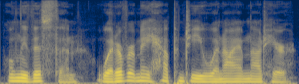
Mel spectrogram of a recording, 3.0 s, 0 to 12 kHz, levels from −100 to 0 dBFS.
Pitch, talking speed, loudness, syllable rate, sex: 115 Hz, 260 wpm, -16 LUFS, 6.8 syllables/s, male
